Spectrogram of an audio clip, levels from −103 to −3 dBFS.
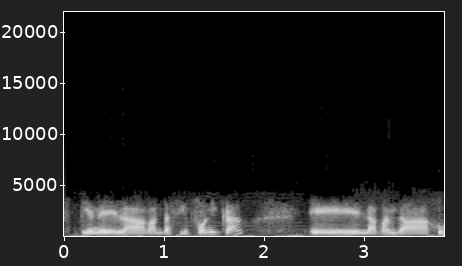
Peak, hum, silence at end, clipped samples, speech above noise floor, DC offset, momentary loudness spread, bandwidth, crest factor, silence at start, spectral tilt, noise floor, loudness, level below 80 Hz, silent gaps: -4 dBFS; none; 0 s; under 0.1%; 22 dB; under 0.1%; 5 LU; 3.8 kHz; 18 dB; 0.15 s; -2 dB/octave; -43 dBFS; -21 LUFS; -50 dBFS; none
